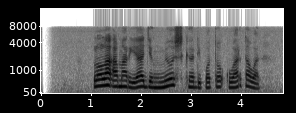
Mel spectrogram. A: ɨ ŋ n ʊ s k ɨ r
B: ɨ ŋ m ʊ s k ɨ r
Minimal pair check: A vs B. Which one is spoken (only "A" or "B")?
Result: B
